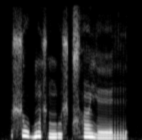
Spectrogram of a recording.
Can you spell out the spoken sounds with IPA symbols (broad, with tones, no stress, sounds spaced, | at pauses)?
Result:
ʃ u˥˧ b ũ˥˧ ʃ ŋ u˧ ʃ t͡sʰ ə̃˥ j e˧ r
